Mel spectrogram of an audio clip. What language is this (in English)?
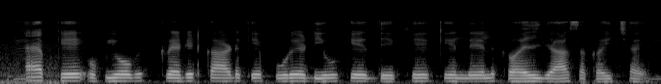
Magahi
